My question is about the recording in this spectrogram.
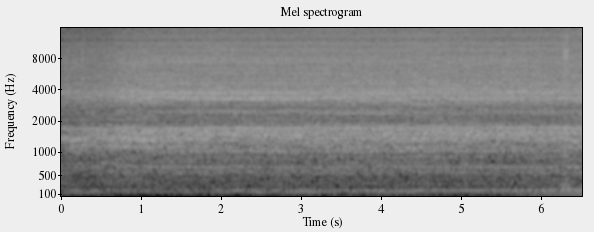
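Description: Steady background hiss with a low hum under it and no bangs or crackles.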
